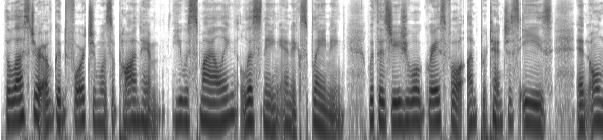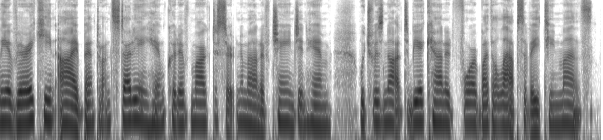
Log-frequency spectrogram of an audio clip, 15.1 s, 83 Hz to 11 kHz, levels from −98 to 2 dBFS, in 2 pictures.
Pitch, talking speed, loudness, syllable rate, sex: 150 Hz, 210 wpm, -22 LUFS, 5.8 syllables/s, female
